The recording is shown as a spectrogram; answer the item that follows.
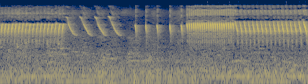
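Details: Local male canary in full song for tutoring young birds: a steady high rattling trill, a few falling whistles, sharp clicking notes, then loud brilliant trills repeated rapidly.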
